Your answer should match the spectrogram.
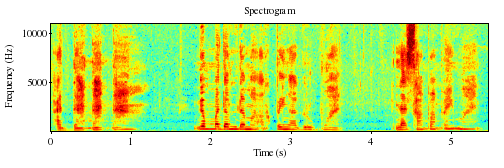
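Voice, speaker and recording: A woman's voice: on the high side, a little hiss or hum, natural voice. A woman acting a heartbroken young woman in a radio drama, pleading, with an Ilocano Filipino accent. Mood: resigned. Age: young adult. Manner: pleading, drawn-out delivery. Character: heartbroken young woman, dumped by her boyfriend, tearful.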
